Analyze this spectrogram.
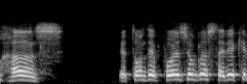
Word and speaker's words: HANS: Hans.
